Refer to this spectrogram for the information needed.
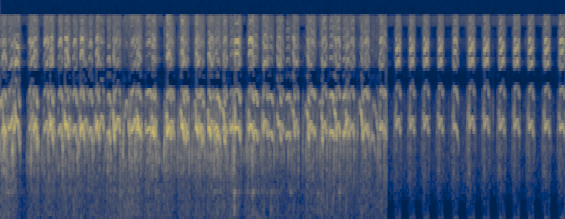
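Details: Great spotted woodpecker in Korea while raising young: dense overlapping, squeaky calls for about five seconds, then single sharp calls repeated evenly, roughly two to three per second, each with a bright high overtone.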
